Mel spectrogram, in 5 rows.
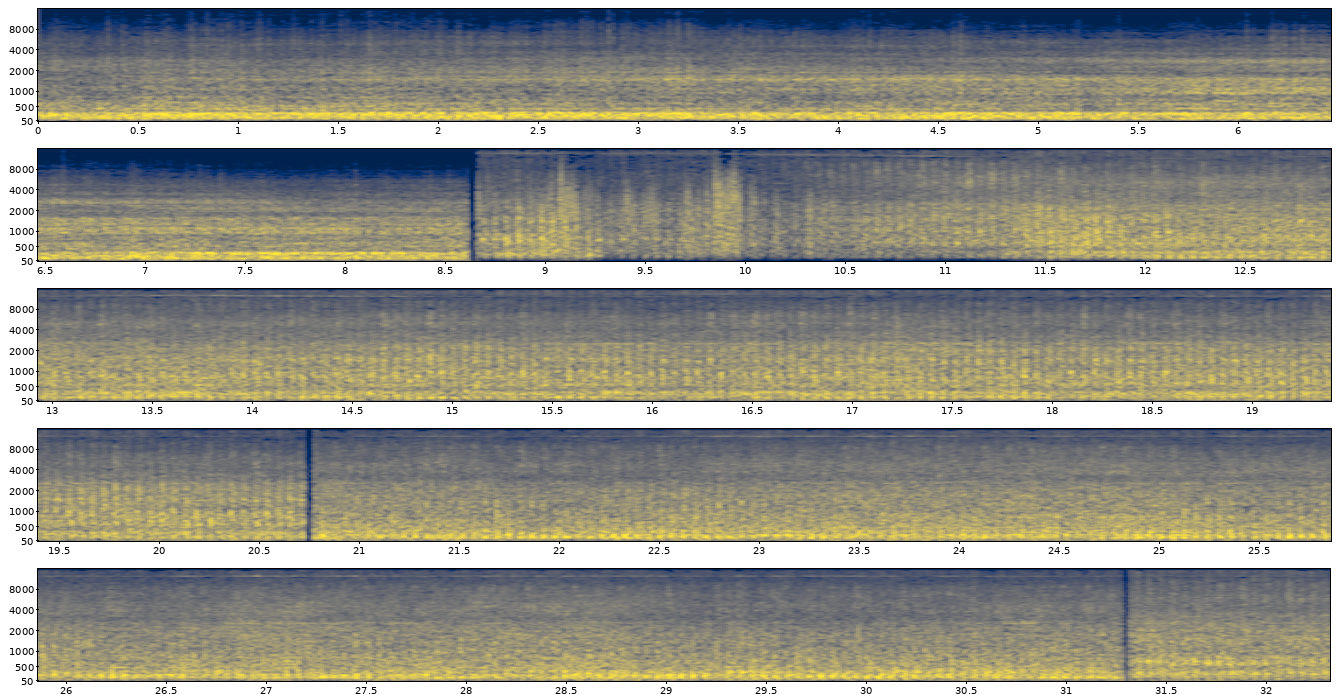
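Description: Steady aircraft engine noise on a carrier flight deck. About nine seconds in the sound cuts, dips briefly, and then gives way to an MH-60 Seahawk helicopter running on deck with its rotors turning, its turbine and rotor noise steady.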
